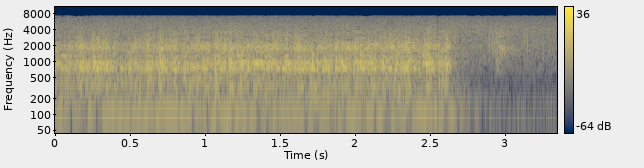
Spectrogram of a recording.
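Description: A car with a wet engine and a running-down battery cranks with a steady, rattling whir for about two and a half seconds, loud, then cuts off abruptly without catching.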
